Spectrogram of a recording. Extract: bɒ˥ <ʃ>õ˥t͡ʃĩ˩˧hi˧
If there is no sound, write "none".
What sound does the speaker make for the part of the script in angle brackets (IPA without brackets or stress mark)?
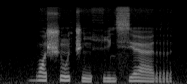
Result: ʃ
